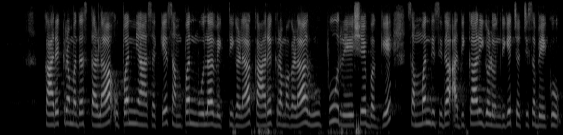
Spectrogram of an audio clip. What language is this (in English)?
Kannada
